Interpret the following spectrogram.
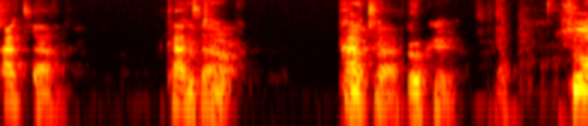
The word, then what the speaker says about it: Qatar: Qatar. Okay. Yeah. So like cutter, like we're cutting something.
